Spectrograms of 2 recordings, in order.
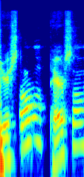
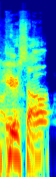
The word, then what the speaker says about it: Pearsall: How do you pronounce his last name? Ricky Pearsall? Ricky Pearsall. Pearsall.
